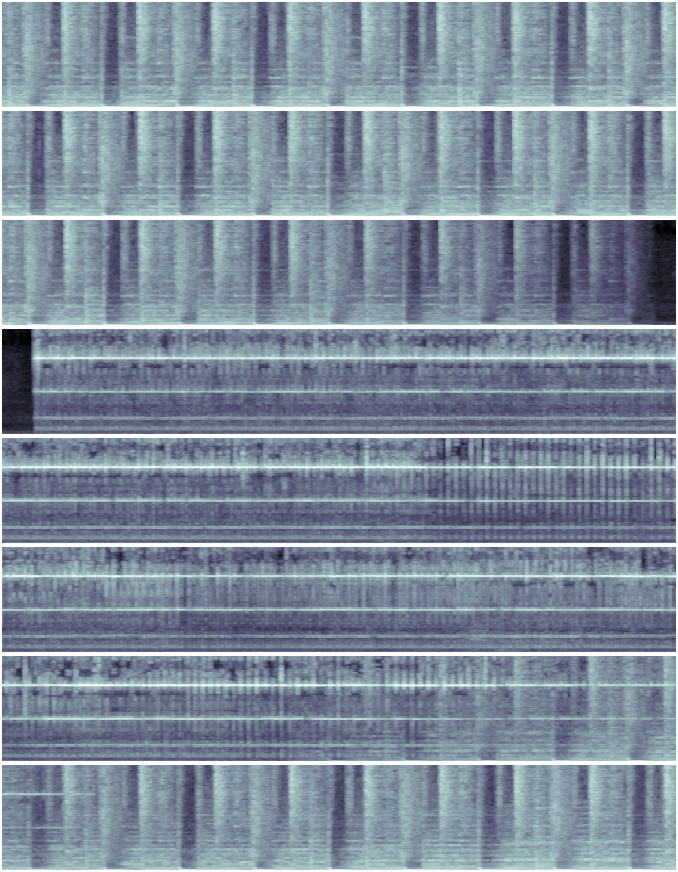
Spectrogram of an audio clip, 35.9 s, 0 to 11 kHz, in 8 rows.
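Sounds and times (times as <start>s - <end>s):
alarm clock bell ringing: 13.7s - 32.2s.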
